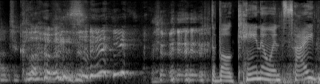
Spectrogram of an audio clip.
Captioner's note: both laughing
